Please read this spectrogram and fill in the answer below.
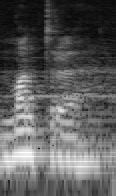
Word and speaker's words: mantra: So it's actually pronounced mantra.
